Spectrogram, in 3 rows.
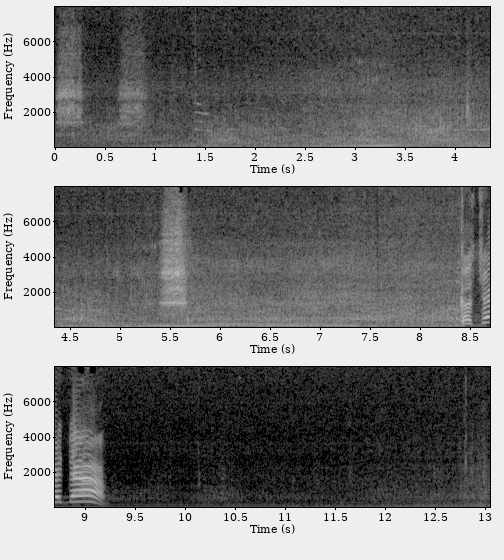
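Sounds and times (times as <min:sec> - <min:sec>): car engine revving uphill: 0:00.4 - 0:08.7.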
